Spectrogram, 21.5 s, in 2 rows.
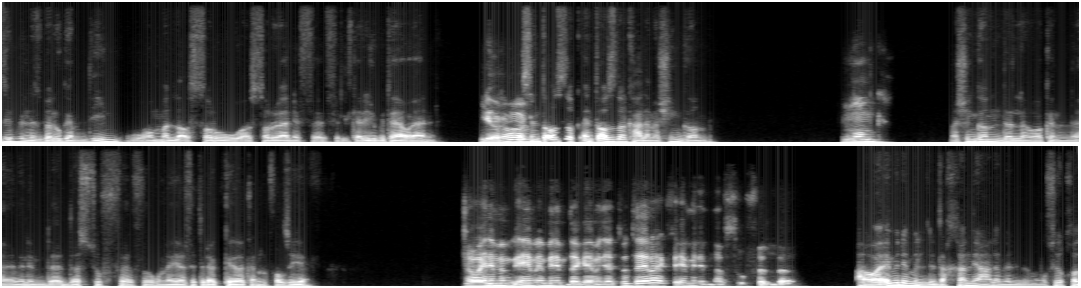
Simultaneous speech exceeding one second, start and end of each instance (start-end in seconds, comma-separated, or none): none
